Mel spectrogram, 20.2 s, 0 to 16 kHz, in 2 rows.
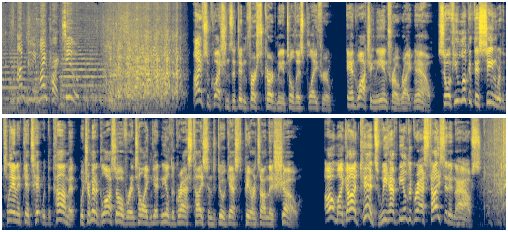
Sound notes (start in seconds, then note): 2.0 everybody laughs happily; 19.8 cheers and claps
